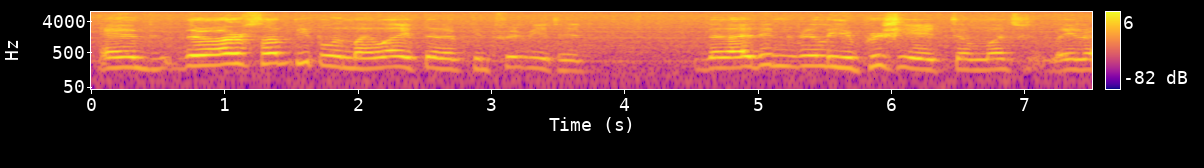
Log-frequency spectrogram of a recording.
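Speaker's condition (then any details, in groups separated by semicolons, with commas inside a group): Cerebral palsy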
